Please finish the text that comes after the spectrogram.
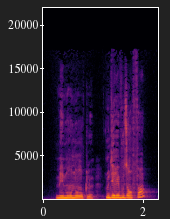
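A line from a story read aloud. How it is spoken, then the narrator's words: Exclaiming. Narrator (French): s'écria Ahmet, auquel se joignit la jeune fille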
